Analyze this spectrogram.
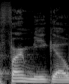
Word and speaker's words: Farmiga: claw marks just going to double check the pronunciation on her last name figga farga when actress verah Farmiga was researching the story she said that no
